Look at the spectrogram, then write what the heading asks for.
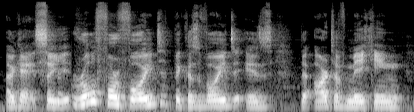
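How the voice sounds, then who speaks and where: A man narrating as game master of a tabletop game, loose and relaxed, with many fillers. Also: on the high side, normal speed.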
